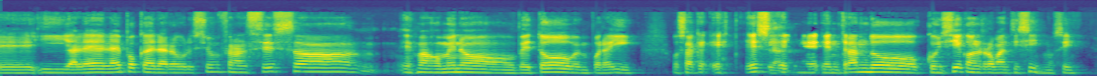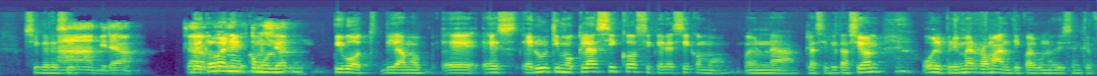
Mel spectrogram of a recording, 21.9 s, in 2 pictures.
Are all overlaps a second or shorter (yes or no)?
no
